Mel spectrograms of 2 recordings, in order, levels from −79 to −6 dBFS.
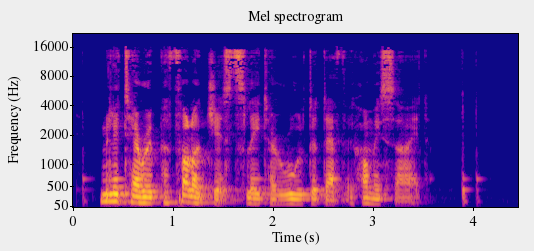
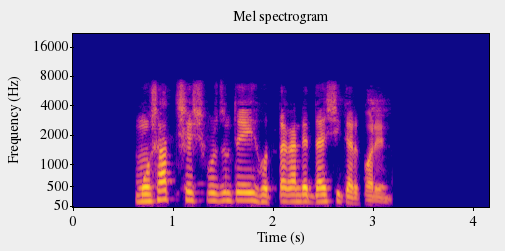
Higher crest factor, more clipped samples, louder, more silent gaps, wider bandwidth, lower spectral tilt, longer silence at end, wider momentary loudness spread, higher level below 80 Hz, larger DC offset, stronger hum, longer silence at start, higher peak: about the same, 20 dB vs 20 dB; neither; about the same, -20 LUFS vs -20 LUFS; neither; first, 16.5 kHz vs 7.6 kHz; about the same, -5 dB/octave vs -5.5 dB/octave; second, 0.4 s vs 1 s; first, 15 LU vs 8 LU; about the same, -66 dBFS vs -64 dBFS; neither; neither; second, 0.1 s vs 0.6 s; about the same, -2 dBFS vs -2 dBFS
